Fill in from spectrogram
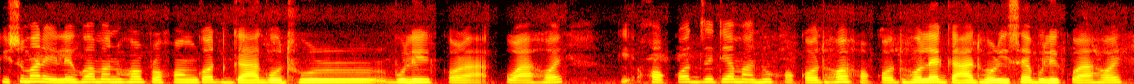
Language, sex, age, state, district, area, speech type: Assamese, female, 18-30, Assam, Dibrugarh, rural, spontaneous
